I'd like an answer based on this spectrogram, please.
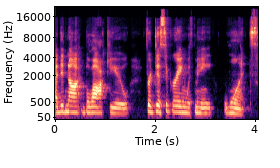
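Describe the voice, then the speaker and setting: She speaks with a Texan accent. Her tone is bright and sharp. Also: very clean recording, silent background. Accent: Texan Southern US. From US South, Texas. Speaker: livestream host, licensed clinician. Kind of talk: heated livestream chat. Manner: animated.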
